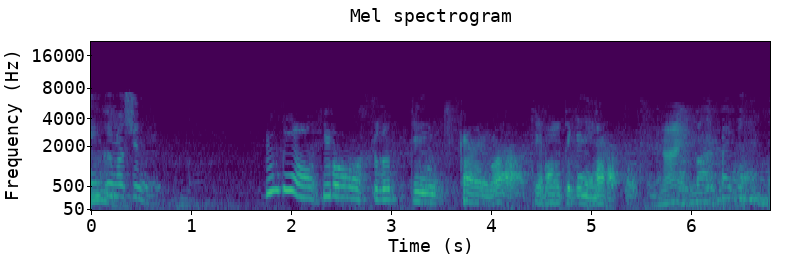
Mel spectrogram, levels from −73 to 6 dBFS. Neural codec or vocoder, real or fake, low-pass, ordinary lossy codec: codec, 44.1 kHz, 3.4 kbps, Pupu-Codec; fake; 7.2 kHz; none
